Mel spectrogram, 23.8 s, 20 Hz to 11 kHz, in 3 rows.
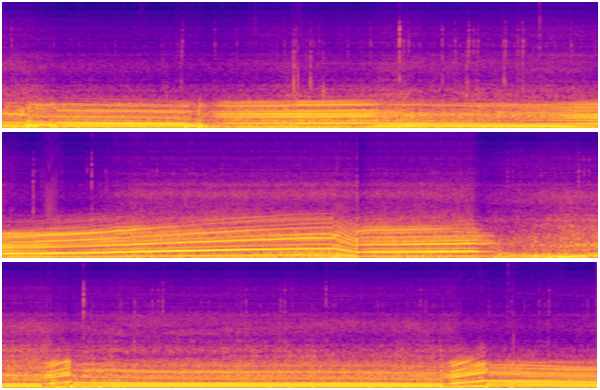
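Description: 2008 Audi S6's 5.2-litre V10 through a partially resonated Milltek exhaust, heard from inside the cabin on the move. The engine note climbs steadily for about four seconds under a long pull and then drops sharply at a gear change. It eases off briefly a little later, and twice near the end the revs give a short quick rise.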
